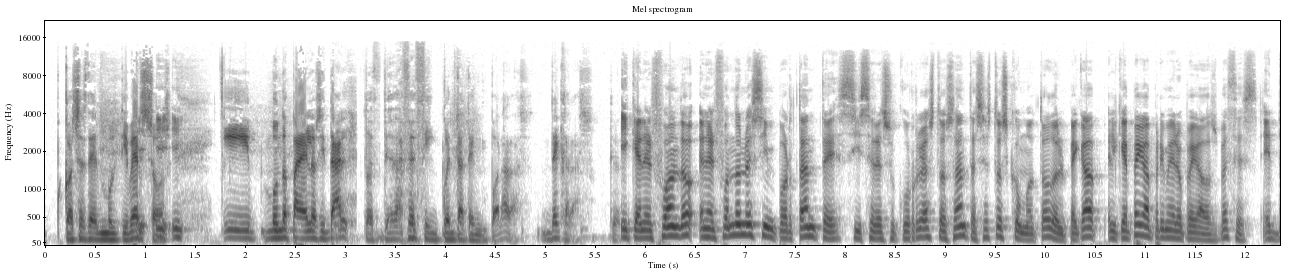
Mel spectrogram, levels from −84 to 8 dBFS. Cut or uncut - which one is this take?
uncut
